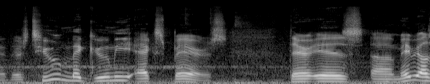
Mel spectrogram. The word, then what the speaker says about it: megumixbear: Oh yeah, first of all, it's not Megaix Bear. I've been saying it wrong this entire time. Somebody posted a comment, I think. Um, it is actually Meumi X bear.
